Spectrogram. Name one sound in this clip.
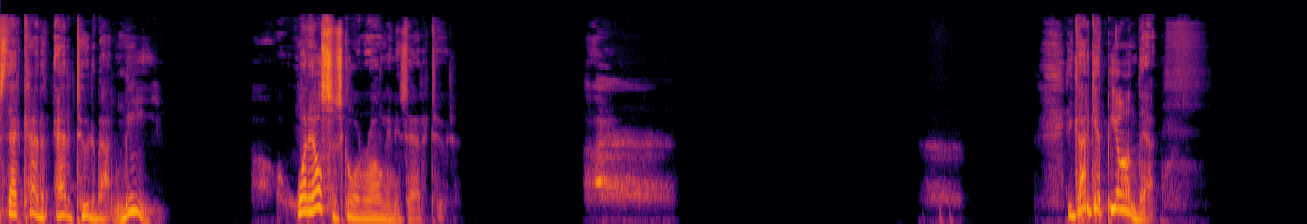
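An elderly man speaks calmly and close to a microphone, with pauses between phrases.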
